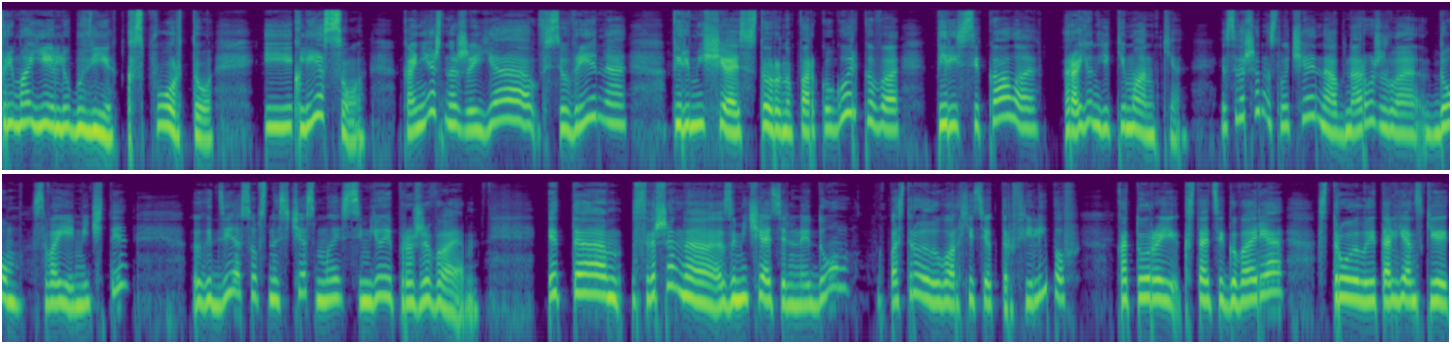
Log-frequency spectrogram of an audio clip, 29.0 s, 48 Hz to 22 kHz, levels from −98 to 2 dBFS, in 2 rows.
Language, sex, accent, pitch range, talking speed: Russian, female, native, 200-250 Hz, 100 wpm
